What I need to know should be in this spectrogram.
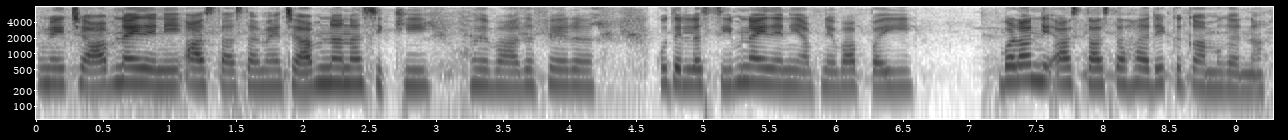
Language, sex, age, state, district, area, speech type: Dogri, female, 30-45, Jammu and Kashmir, Samba, rural, spontaneous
